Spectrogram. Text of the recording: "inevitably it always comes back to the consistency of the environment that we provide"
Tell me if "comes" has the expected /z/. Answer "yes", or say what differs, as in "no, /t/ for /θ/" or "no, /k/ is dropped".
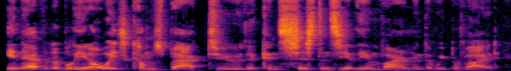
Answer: yes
